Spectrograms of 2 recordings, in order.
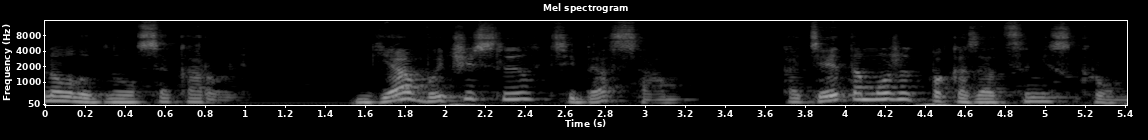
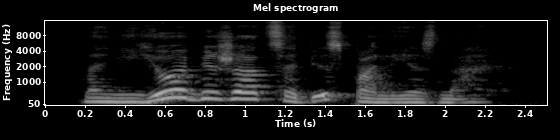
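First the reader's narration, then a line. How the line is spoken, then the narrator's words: Sighing. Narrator (Russian): вздохнул Кантор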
